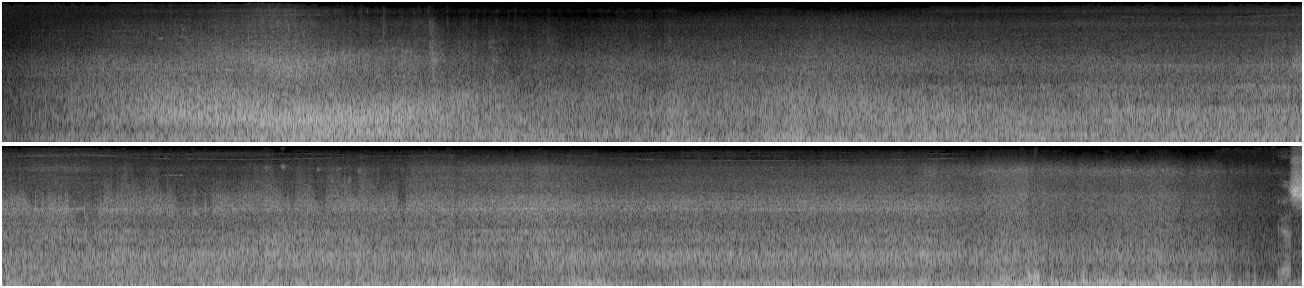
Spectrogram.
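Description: Wind rushing over the microphone and road noise from travelling along a highway, building up over the first second or two and then steady.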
